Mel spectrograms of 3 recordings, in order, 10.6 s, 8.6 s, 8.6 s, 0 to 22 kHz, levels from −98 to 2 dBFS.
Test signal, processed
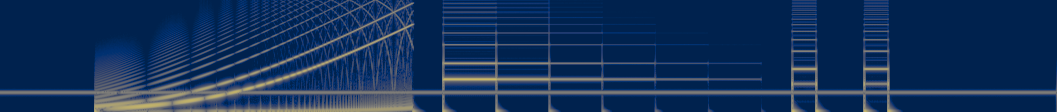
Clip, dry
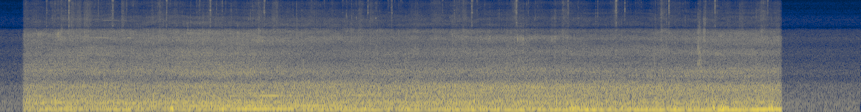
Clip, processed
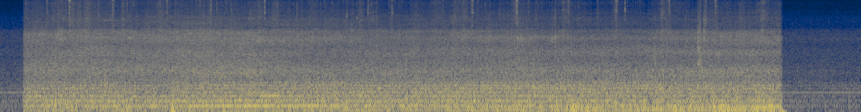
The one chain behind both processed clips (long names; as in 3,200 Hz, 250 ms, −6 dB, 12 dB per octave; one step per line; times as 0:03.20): lower of the sound and its delayed copy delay 6.6 ms
steady tone 590 Hz −46 dBFS
level −2.5 dB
